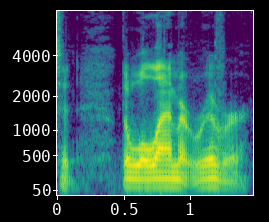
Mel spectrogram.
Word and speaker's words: Willamette: law oh that will let I came as pronounce it the Willamette River right and I caught a five and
